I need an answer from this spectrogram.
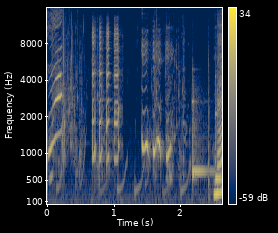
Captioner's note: both fish laughing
